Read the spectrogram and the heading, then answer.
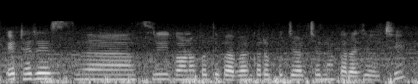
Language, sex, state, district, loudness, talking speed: Odia, female, Odisha, Khordha, -16 LUFS, 115 wpm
